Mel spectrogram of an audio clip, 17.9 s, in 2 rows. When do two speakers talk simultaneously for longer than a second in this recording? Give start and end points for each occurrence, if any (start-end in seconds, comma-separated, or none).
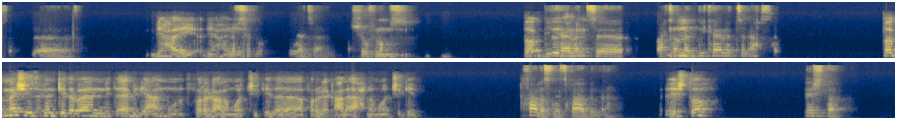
none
